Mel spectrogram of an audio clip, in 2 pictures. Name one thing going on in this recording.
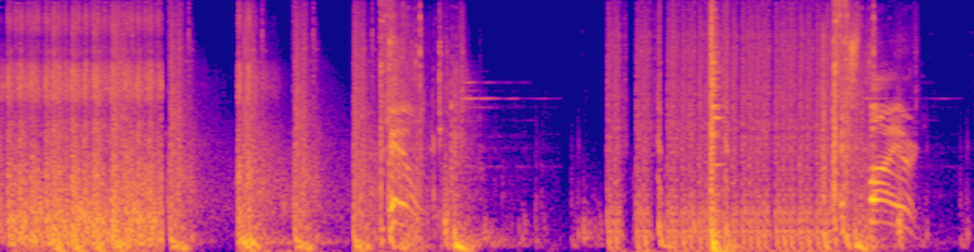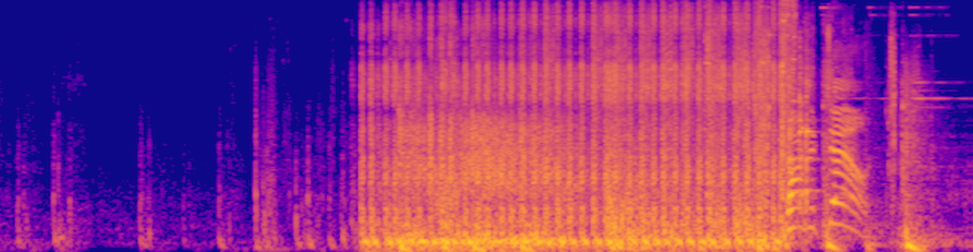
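A gun fires in rapid bursts of shots.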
